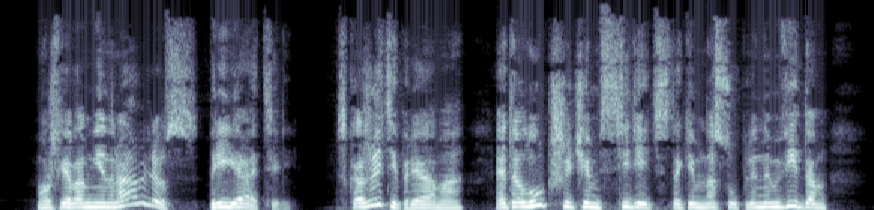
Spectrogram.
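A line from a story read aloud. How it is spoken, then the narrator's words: Exasperated shout. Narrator (Russian): Не выдержав, Жерарди крикнул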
